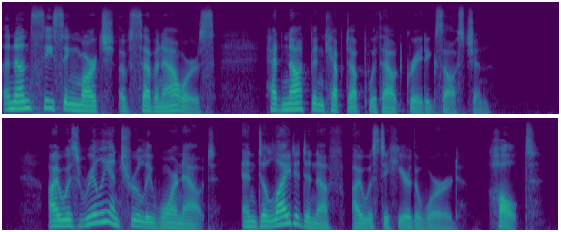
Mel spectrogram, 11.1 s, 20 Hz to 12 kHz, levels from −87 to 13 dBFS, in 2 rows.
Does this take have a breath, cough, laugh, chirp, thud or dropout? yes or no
no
